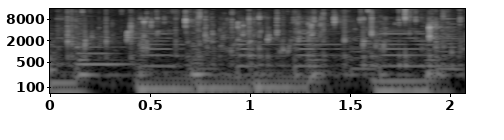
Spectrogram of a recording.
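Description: Water trickling from a tipped plastic toddler cup through its Reflow flow-control insert into a bowl, a thin, held-back stream, under background music with a low bass line.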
